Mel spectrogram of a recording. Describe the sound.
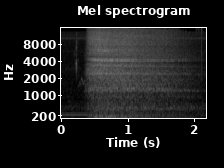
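Slow, breathy exhale during a breathing exercise: one long, soft rush of air that begins abruptly after a short quiet moment and then gradually fades, with no talk.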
